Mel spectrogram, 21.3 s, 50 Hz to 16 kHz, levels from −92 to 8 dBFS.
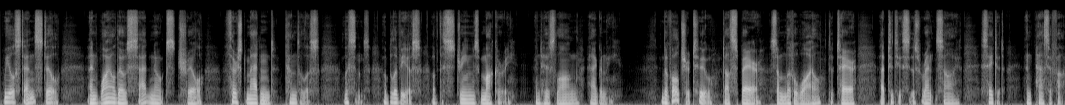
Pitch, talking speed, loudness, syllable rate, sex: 95 Hz, 115 wpm, -22 LUFS, 3.9 syllables/s, male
